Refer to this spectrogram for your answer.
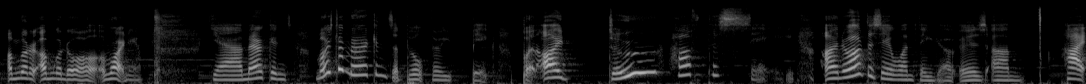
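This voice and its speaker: Young woman streamer, bright bouncy voice, rambling and teasing, casual chat over faint music. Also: fairly high pitch.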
